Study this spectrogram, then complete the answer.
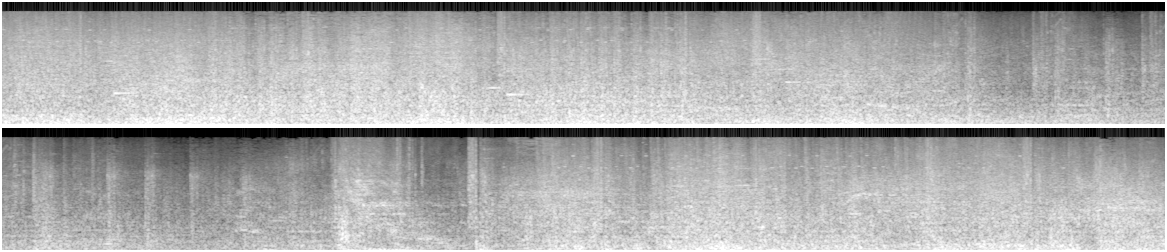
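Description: Rapid gunfire and energy blasts crackle from a video game.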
